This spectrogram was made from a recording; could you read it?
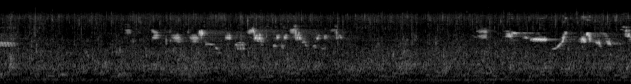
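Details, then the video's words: Male Black-headed buntings somewhere in Greece, filmed from very far away in strong wind; one sings two short jangly phrases of bright chirping notes, the second ending in slurred, sliding whistles, over a faint steady hiss. "Αμπελουργός Κελάηδημα - Black-headed bunting and song"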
